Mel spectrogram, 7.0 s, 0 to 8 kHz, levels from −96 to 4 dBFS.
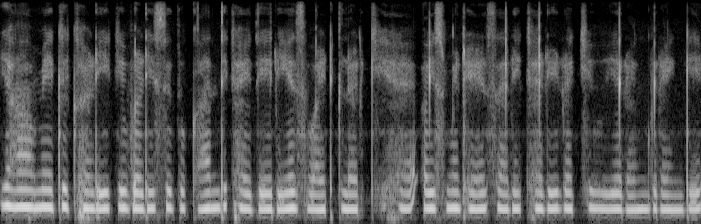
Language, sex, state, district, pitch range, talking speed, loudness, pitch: Hindi, female, Bihar, West Champaran, 205-215 Hz, 230 wpm, -20 LUFS, 210 Hz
